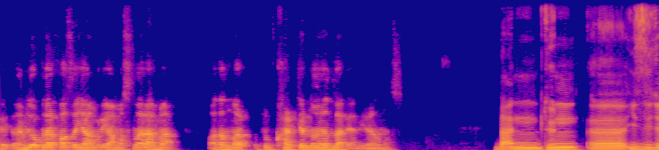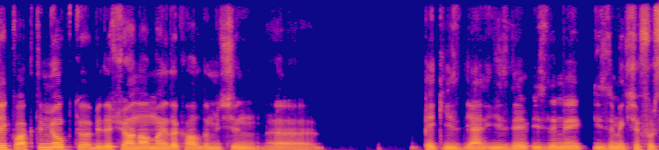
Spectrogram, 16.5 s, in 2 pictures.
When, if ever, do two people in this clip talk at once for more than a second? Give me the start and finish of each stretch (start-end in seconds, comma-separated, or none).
none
